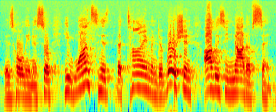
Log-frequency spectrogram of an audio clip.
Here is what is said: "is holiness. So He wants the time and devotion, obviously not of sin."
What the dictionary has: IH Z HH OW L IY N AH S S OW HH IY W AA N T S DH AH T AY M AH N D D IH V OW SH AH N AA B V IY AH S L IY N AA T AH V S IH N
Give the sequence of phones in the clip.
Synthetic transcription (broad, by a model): IH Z HH OW L IY N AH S S OW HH IY W AA N T S DH AH T AY M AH N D D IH V OW SH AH N AA B V IY AH S L IY N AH T AH V S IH N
